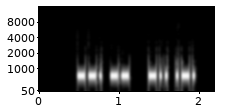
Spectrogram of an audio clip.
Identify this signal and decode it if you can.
Morse code, heard as a keyed tone, about 34 wpm, 700 Hz. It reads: GM DR
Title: Common QSO Phrases 35wpm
